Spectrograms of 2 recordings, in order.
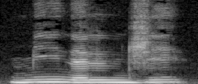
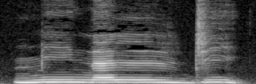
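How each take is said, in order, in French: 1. Le j est un zh doux, sans d. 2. Le j commence par un d, comme dj. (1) "Vous ne dites pas juste minel ji" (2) "il faut mettre un D et un J"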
